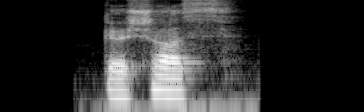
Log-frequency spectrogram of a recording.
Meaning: 1. projectile 2. storey, floor 3. a kind of tax paid by landowners or cities for protection by their sovereign
- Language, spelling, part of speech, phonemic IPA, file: German, Geschoss, noun, /ɡəˈʃɔs/, De-Geschoss.ogg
